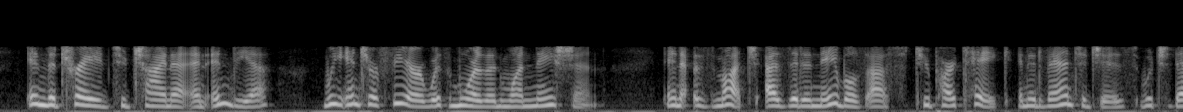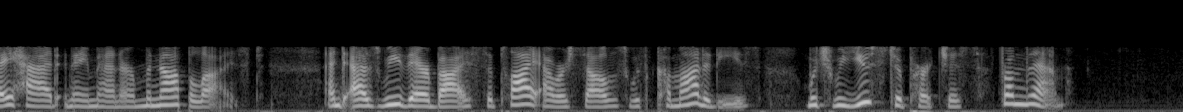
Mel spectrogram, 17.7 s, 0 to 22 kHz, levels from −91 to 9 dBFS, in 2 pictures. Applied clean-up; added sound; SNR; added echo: none; none; none; none.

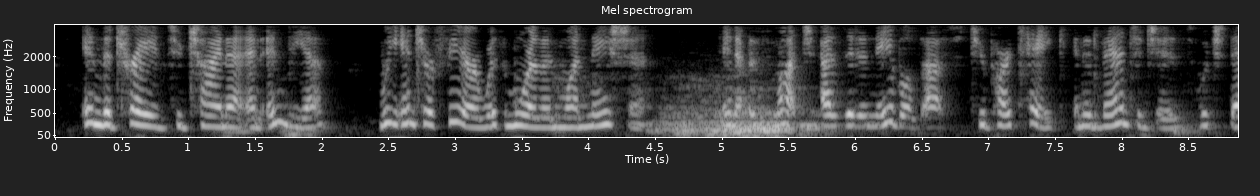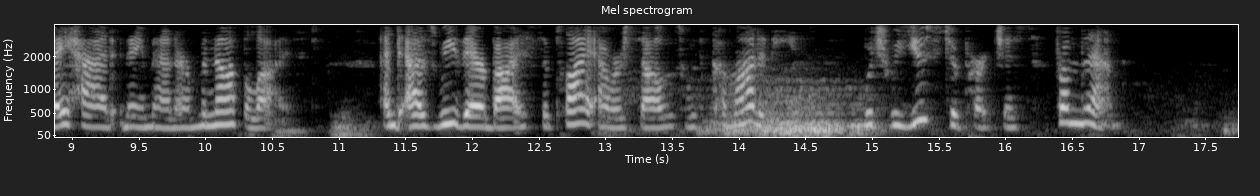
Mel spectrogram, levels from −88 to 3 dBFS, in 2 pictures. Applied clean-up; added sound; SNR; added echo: classical method WPE with log-MMSE.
